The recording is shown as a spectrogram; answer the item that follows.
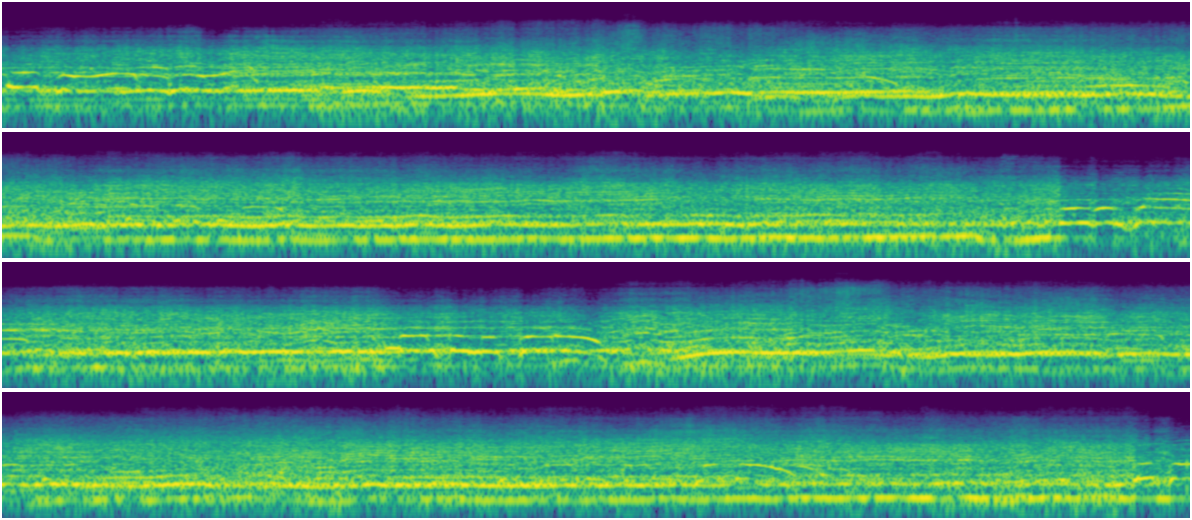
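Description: Engines of a pack of modified sedan race cars running together on a dirt speedway: a continuous, steady engine drone, its several tones shifting in pitch now and then as the cars lap.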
